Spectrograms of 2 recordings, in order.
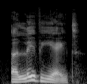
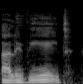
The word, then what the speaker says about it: alleviate: And then we have the word alleviate, not alleviate.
